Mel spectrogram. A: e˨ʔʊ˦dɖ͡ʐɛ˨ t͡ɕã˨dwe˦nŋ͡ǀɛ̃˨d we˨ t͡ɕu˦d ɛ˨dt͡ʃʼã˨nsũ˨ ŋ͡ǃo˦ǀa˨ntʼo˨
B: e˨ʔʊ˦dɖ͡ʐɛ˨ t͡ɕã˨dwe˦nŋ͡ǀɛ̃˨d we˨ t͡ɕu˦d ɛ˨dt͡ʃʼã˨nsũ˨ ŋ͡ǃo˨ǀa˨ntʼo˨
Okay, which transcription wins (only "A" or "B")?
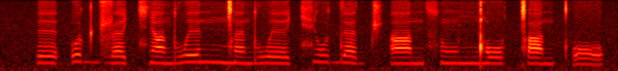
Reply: B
